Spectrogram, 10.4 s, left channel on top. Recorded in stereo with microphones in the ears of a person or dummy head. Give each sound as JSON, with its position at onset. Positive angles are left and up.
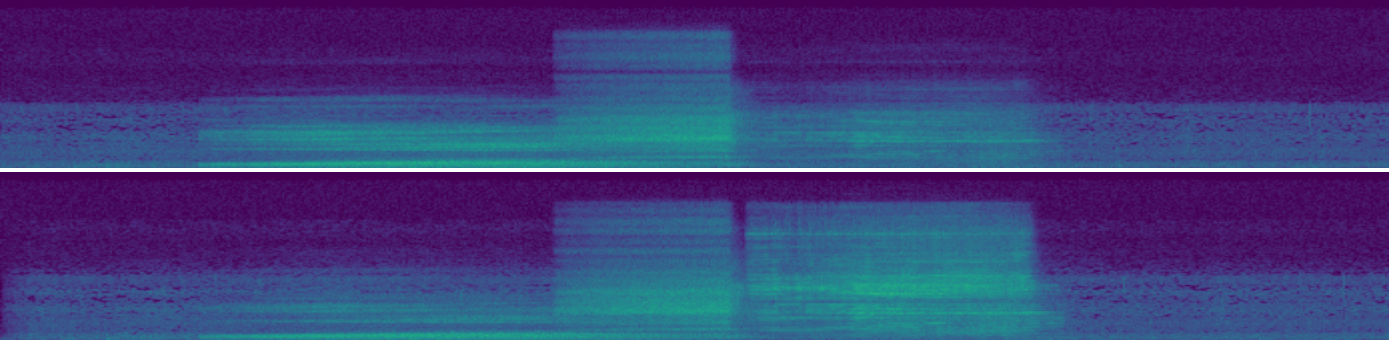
{"t": 1.5, "sound": "breathing", "side_deg": 45, "distance_m": 4.0}
{"t": 4.1, "sound": "boiling", "side_deg": 10, "distance_m": 8.5}
{"t": 5.6, "sound": "sawing", "side_deg": -45, "distance_m": 0.9}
